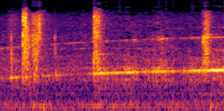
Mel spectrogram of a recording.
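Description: An ambulance siren sounds in Grand Theft Auto, a loud rising electronic wail with short repeated chirps over traffic noise, without talk.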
